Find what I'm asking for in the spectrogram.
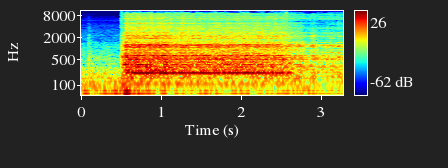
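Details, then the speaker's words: York package unit evaporator blower motor, run detached from its blower wheel: a steady, rough whirring drone with a grainy rattle; the motor itself makes the noise (worn bearings), so it is replaced, not repaired. "again so the blower motor by itself is making all of this noise so we don't repair these motors we just replace them"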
